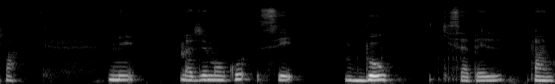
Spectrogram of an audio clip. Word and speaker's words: Beaux: Je pense pas mais ma deè c'est beau qui s'appelle enfin ça s'écrit B E A U X comme beau mais au pluriel.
